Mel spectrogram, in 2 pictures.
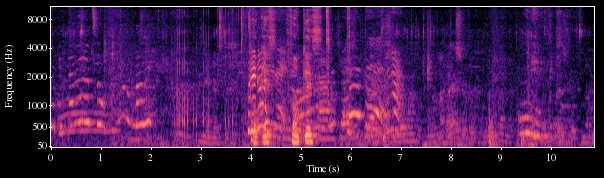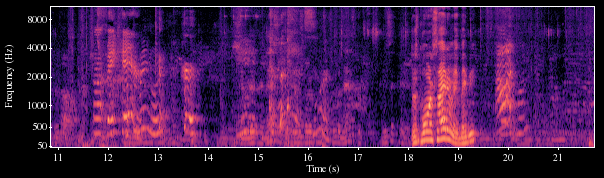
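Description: Young children talk and chatter nearby.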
